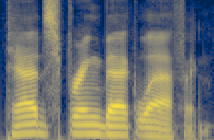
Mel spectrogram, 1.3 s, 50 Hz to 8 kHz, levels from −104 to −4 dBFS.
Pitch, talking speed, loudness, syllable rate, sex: 135 Hz, 180 wpm, -16 LUFS, 3.8 syllables/s, male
